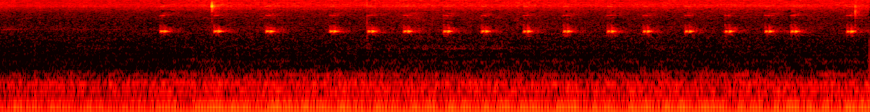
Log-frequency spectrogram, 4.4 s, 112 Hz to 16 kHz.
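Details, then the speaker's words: 2015 Infiniti Q50 AWD, Bose Nav, after DCU SD card fix with 2016+ software. Quick, even high chirps over low hum, only when the 360 camera view is displayed. "So, I got these the 360, but yeah, it just makes that little chirping noise. Doesn't do it any other time."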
